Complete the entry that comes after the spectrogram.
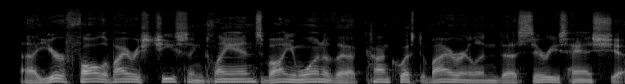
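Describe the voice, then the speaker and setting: At a moderate pace, a man talks in a normal speaking voice, medium in pitch with ordinary pitch variation. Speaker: podcast host, genealogy author. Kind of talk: podcast talk, genealogy show. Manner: casual, friendly.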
